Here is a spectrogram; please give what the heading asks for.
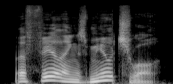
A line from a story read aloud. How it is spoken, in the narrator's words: Dalen said, raising his voice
